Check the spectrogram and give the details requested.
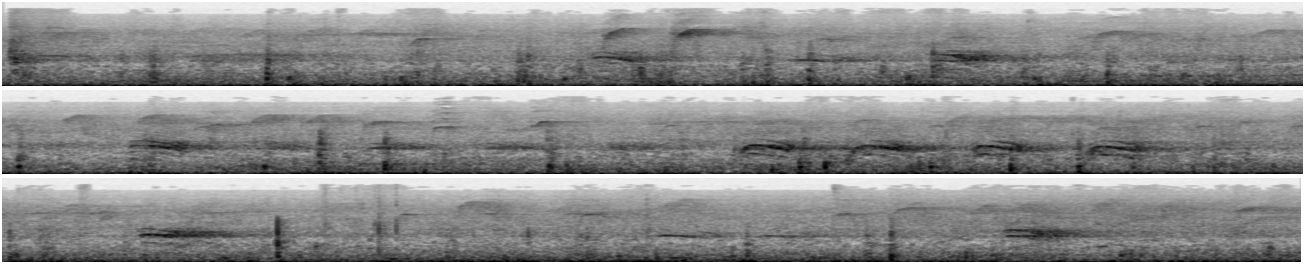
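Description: Birds calling in short, repeated calls, scattered throughout and busiest around ten to twelve seconds in, over a faint steady low background.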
